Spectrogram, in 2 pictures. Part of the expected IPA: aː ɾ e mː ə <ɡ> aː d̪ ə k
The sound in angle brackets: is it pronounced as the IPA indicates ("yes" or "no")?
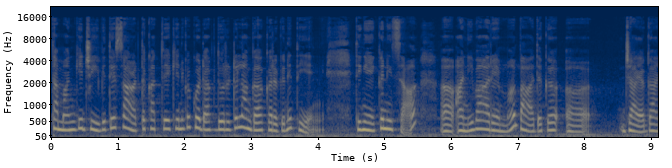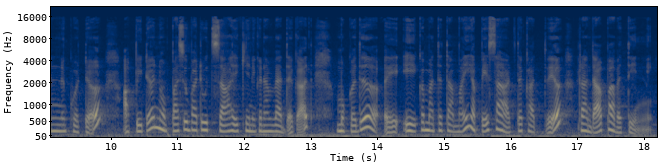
no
